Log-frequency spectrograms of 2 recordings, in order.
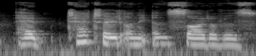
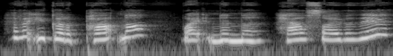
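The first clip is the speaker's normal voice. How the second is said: pointed retort; 10 semitones higher, 7 dB louder than usual. Retold or imitated. Pointed retort about his partner.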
